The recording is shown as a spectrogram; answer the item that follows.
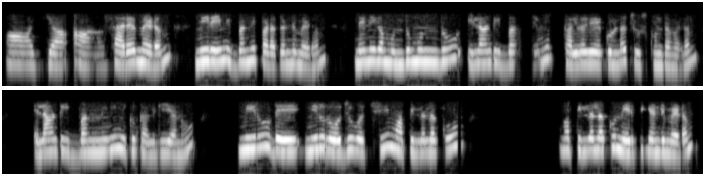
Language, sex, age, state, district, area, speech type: Telugu, female, 18-30, Telangana, Mulugu, urban, conversation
